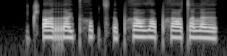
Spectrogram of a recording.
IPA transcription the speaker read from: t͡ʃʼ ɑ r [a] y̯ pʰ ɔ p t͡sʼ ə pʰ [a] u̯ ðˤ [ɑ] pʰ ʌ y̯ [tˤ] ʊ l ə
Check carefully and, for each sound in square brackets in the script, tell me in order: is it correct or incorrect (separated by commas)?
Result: incorrect, incorrect, correct, correct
